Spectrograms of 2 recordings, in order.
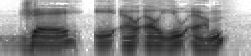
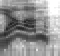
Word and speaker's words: Jellum: And you can guess that they were both pronounced differently. Oh yeah, one of them was Jellum, and the other one was Yelly and they're both different corruptions from the original Scandinavian, uh, but they had their preferred corruption.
